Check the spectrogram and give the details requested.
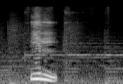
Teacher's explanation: மேல்வாய் பல்லின் அடியை நாக்கின் ஓரங்கள் தடித்து நெருங்குவதால் பிறக்கிறது. இல் இது மேல்வாயை நாக்கின் ஓரங்கள் தடித்து தடவுதலால் பிறக்கிறது.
